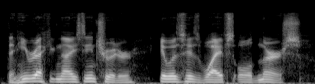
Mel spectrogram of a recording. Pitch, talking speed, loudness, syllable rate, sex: 115 Hz, 210 wpm, -18 LUFS, 6.7 syllables/s, male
